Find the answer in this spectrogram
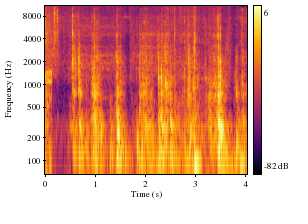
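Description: Irregular light clicks and knocks of hands handling hose fittings and hardware, over a low rumble.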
